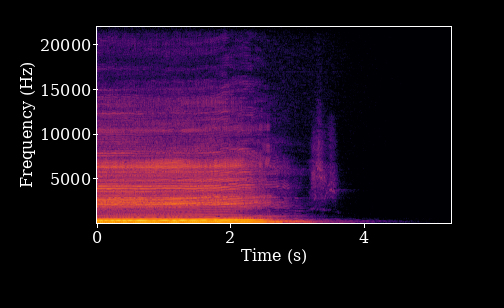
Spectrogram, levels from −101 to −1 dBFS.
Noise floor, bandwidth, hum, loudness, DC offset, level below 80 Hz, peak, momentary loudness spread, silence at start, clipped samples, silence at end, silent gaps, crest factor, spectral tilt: under -90 dBFS; 14.5 kHz; none; -21 LUFS; under 0.1%; -60 dBFS; -10 dBFS; 14 LU; 0 s; under 0.1%; 2.3 s; none; 14 dB; -6 dB/octave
